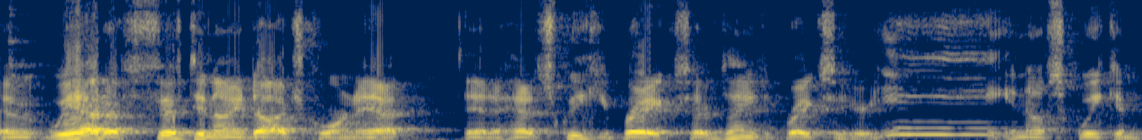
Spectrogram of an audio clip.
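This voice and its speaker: Against noticeable background noise, a man with an American accent talks at a moderate pace. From US West, California Bay Area. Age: 70s. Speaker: retired man telling his life story. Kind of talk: personal storytelling monologue. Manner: casual, halting with many fillers.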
